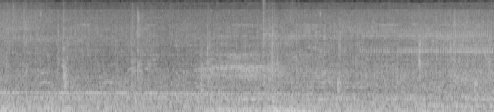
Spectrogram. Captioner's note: wind howling; footsteps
